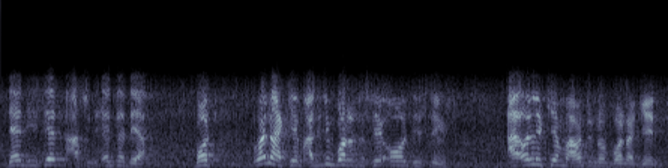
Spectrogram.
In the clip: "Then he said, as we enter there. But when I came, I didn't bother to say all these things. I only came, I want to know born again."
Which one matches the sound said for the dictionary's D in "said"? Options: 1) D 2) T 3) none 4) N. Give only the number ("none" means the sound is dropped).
1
